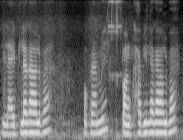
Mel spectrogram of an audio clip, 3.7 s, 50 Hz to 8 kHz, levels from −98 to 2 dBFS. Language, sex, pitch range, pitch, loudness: Sadri, female, 205-220 Hz, 210 Hz, -17 LUFS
